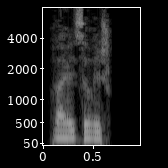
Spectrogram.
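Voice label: "reißerisch", German; adjectives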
